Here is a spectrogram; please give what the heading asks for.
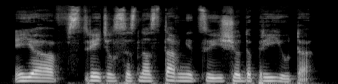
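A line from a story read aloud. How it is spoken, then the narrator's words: Reminiscing. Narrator (Russian): вспомнил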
